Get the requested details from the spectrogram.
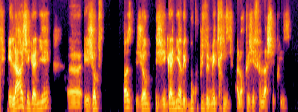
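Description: This man has an unremarkable speaking voice at a medium pitch with ordinary pitch variation. He talks at a fairly slow pace in a dry, close sound with no echo. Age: 40s. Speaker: grappling coach and competitor. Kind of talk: interview.

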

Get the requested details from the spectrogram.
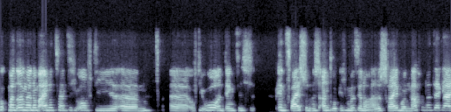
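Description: In a Swabian accent, a somewhat breathy woman talks at a fairly quick pace with fairly even intonation. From Swabia, southern Germany. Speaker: video game journalist. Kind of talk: casual chat.

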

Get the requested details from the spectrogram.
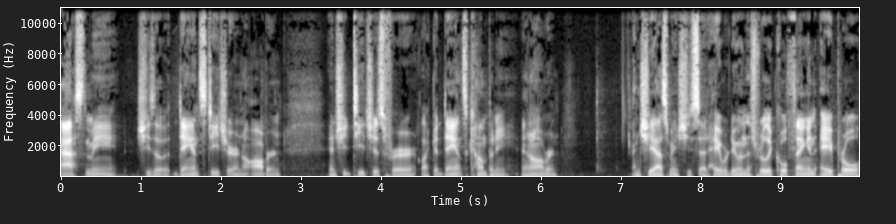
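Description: A man with an Alabama accent speaks at a moderate pace in a very deep, low pitch with a bright, sharp tone and monotone, flat intonation against a quiet background. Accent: Southern US (Alabama). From Alabama, US South (Birmingham). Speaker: musician and software consultant. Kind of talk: casual chat.

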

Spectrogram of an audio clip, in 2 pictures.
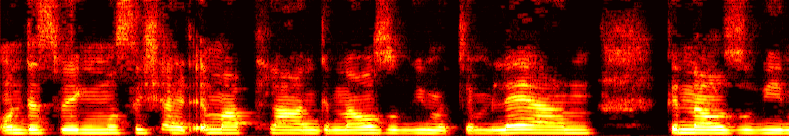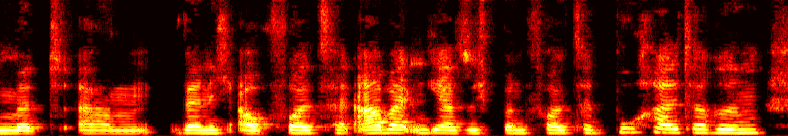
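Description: A woman's medium-pitched voice at a fairly quick pace, monotone and flat, with a dry, close sound and no echo. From Hamburg, Germany (Ghanaian family). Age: 20s. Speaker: student and business founder. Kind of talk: interview.

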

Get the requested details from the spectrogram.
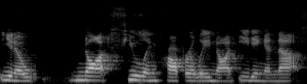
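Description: A woman with a Canadian accent speaks in a normal speaking voice at a moderate pace, with ordinary pitch variation. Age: 30s. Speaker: sports dietitian. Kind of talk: interview.

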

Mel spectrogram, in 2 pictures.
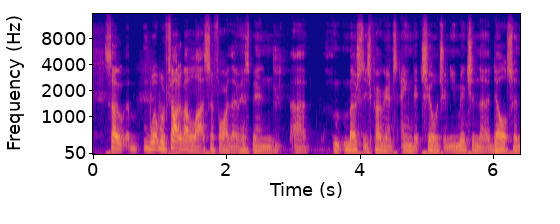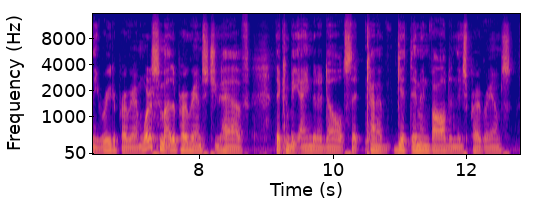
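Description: The background is silent and the recording very clean. A man with a fairly low voice speaks very fast. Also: ordinary pitch variation. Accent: Southern US. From US South, Georgia (McDuffie County). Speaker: podcast host. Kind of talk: interview.

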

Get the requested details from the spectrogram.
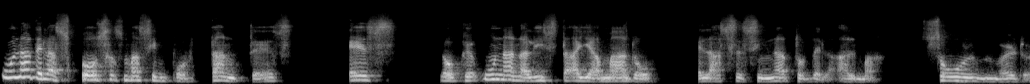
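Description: A woman's fairly low voice at a very slow pace, with lively intonation. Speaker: psychoanalyst. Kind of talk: interview.

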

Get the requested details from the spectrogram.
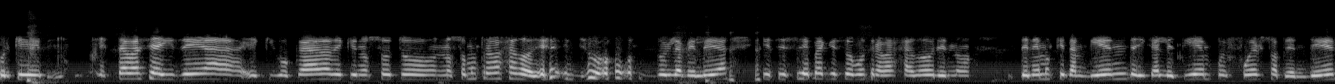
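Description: A woman speaks in an unremarkable speaking voice. She talks at a fairly slow pace with ordinary pitch variation. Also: fairly high pitch for a woman. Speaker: actress. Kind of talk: interview.

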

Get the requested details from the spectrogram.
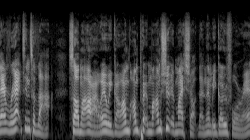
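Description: In a London accent, a raised, projected voice with a bright, sharp tone races along at a very fast pace with big swings in loudness, over a very clean recording with a silent background. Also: man, high pitch for a man, ordinary pitch variation. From London, England. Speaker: content creator and podcaster. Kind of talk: casual interview chat.

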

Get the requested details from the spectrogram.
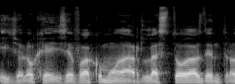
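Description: On a very clean recording with a silent background, a man talks at a moderate pace in a very deep, low pitch with monotone, flat intonation. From Medellín, Colombia (Aranjuez). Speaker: novelist. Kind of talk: interview.

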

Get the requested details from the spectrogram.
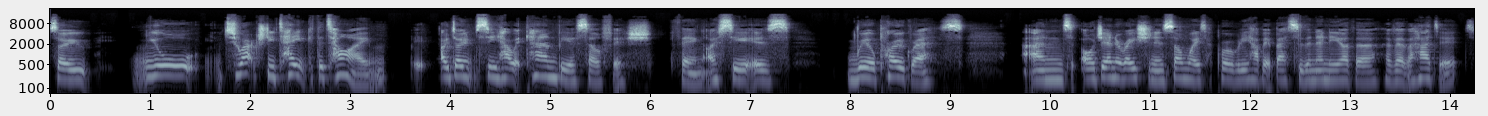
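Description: A woman with an English accent speaks at a medium pitch and a moderate pace. Her loudness stays very even over a quiet background. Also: ordinary pitch variation. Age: 30s. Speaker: podcast guest. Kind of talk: casual chat.

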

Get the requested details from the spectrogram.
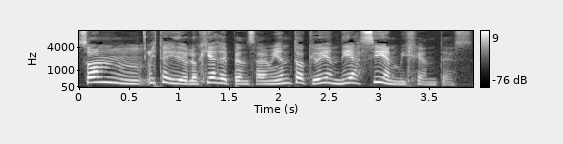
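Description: This woman talks fairly slowly with lively intonation. Her tone is dark and mellow. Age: 20s. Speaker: psychology student podcaster. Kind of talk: solo educational monologue. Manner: hesitant, many fillers.

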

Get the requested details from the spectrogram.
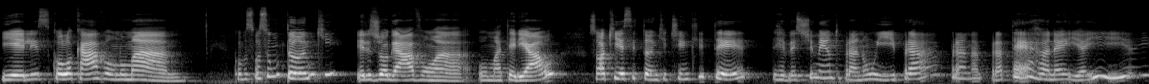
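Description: Her voice fairly high, a woman talks at a moderate pace with lively intonation and big swings in loudness. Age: 40s. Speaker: chemistry teacher. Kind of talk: casual explanatory chat.

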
